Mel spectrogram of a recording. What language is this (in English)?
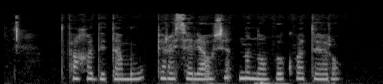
Belarusian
